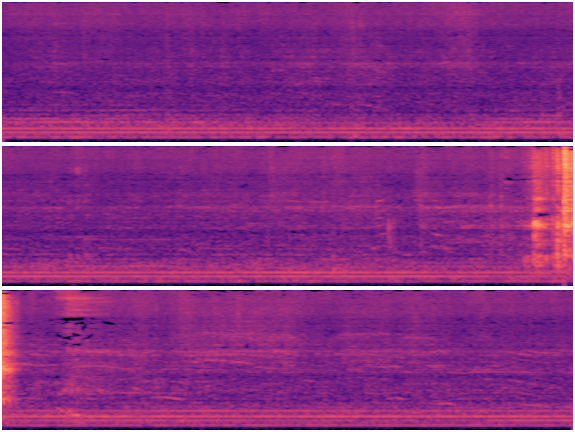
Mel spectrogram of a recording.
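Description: A brief, sharp clatter of metal kitchenware about eight seconds in, followed by a smaller clink, over a steady low hum.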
